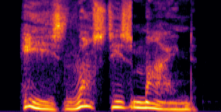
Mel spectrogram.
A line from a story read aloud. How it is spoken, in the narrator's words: said Ron in an almost awed voice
